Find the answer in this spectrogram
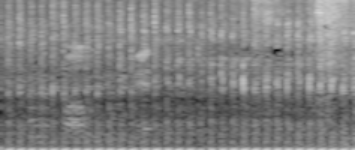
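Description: Quad bike engine running steadily: a rapid, even low throb.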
